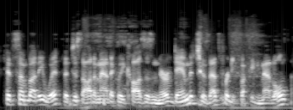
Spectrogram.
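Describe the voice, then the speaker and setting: A man's voice: on the low side, fast, a bit bright, a little hiss or hum, poor audio. A man hosting a podcast, reading stories aloud and bantering casually with joking, sweary asides. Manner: sweary, jokey. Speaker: podcast host.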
